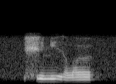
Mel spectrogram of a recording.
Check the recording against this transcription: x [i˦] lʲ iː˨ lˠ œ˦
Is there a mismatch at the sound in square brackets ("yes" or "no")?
no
